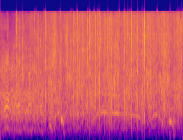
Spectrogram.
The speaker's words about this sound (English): And look at all the guys over there clapping. Look at all of them. Look at the cameraman. He never claps.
